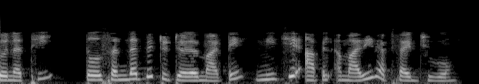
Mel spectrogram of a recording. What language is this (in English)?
Gujarati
